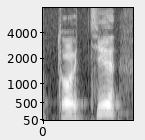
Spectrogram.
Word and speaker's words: тати: старину был полноценный звук и поэтому ударение будет падать именно на последний слог то те правильно произносить это слово давайте еще раз повторим его тати тати тати это попугай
